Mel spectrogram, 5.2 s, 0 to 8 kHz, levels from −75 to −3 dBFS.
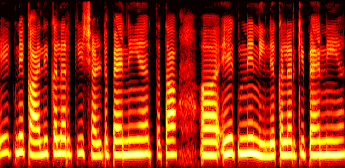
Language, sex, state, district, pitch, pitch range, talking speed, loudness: Hindi, female, Chhattisgarh, Sukma, 250 Hz, 240-265 Hz, 195 wpm, -12 LUFS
